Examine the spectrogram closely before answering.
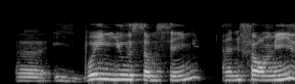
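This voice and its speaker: With a French accent, a woman speaks at a fairly slow pace with ordinary pitch variation. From France. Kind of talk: casual chat. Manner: halting.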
